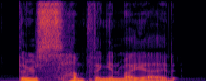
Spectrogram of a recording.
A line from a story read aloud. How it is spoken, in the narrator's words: sobbed, burying my face into the cool silk of my pajama shorts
